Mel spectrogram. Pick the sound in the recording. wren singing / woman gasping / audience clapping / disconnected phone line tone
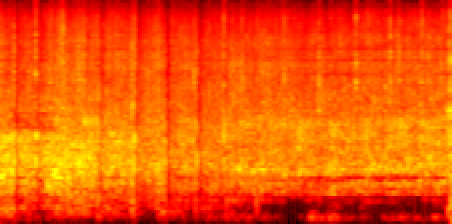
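audience clapping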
